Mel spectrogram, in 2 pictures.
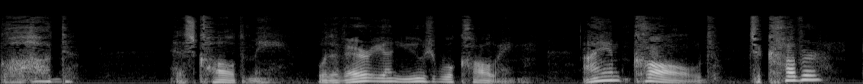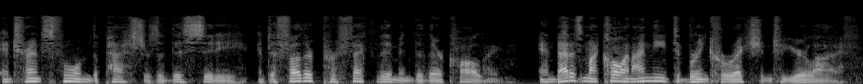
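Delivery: deep, hushed, meditative tone. Retelling a woman's words in a meeting she asked for: deep meditational voice. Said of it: "She gets in this deep meditational voice".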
